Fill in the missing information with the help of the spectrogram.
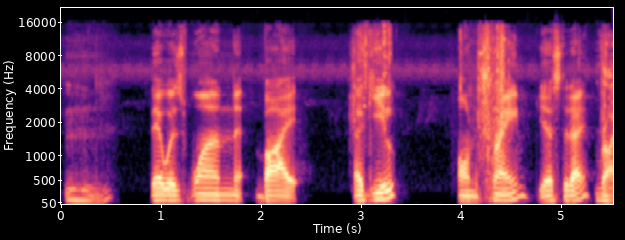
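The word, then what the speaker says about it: Ag1l: So it's pronounced Agil. Agil.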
